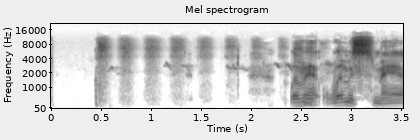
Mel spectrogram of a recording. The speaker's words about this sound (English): whistling that song that the birds are whistling now.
